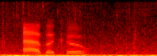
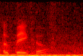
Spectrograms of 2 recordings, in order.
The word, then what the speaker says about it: Abaco: yeah yeah so I kept asking George how do you pronounce Abaco but I kept saying is it a baker and he was like no it's an Abaco but I kept saying a Bago like Bakers the bacon bacon bacon bits from back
